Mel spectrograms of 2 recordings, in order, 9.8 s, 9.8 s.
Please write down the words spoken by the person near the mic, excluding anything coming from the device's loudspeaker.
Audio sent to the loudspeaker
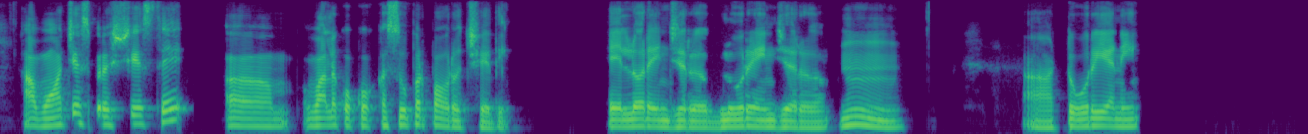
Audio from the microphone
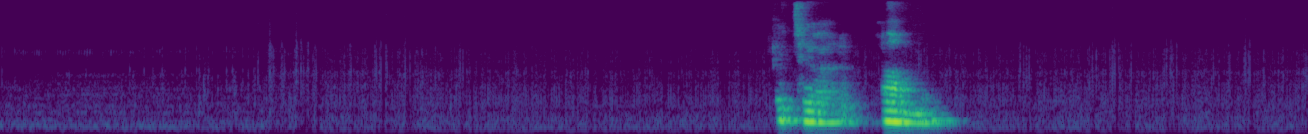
ఇచ్చేవాడు. అవును.

